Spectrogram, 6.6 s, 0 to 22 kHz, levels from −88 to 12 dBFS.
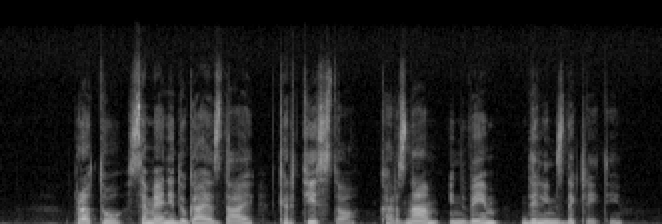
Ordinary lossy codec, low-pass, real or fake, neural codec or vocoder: none; 19.8 kHz; real; none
